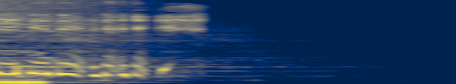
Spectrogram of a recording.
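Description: A cartoon baby laughing in a quick run of short giggles as the song's closing music cuts off. The giggles stop about a second in and everything has faded by about halfway.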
